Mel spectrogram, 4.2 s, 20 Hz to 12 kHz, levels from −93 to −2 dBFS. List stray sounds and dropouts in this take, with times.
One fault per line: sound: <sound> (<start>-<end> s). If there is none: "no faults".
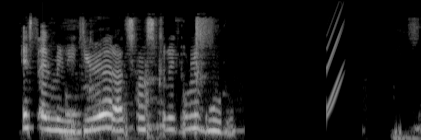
sound: chirp (3.3-3.5 s)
